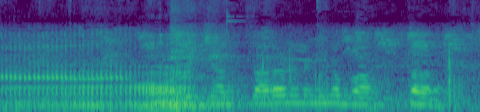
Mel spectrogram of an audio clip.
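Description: A drawn-out animal call lasting about a second, followed by a man's voice.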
